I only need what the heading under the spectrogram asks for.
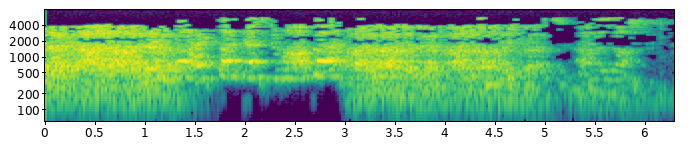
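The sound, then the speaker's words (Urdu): A crowd chants a religious slogan (naara) in unison during a sermon, a loud mass of voices shouting together for several seconds before easing slightly toward the end. “تھوڑا مجھے رعایت کے ساتھ نعرہ سنا دیجیے تاکہ میں زیادہ بول سکوں.”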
